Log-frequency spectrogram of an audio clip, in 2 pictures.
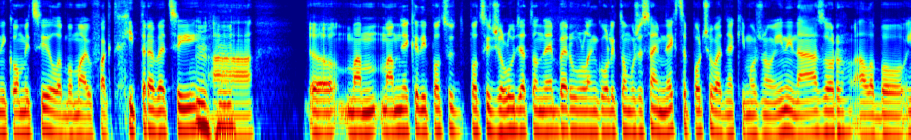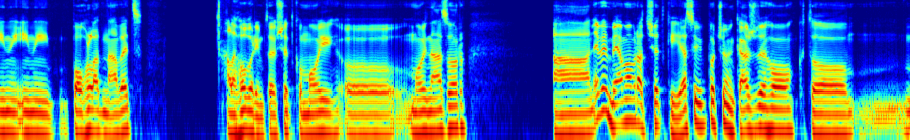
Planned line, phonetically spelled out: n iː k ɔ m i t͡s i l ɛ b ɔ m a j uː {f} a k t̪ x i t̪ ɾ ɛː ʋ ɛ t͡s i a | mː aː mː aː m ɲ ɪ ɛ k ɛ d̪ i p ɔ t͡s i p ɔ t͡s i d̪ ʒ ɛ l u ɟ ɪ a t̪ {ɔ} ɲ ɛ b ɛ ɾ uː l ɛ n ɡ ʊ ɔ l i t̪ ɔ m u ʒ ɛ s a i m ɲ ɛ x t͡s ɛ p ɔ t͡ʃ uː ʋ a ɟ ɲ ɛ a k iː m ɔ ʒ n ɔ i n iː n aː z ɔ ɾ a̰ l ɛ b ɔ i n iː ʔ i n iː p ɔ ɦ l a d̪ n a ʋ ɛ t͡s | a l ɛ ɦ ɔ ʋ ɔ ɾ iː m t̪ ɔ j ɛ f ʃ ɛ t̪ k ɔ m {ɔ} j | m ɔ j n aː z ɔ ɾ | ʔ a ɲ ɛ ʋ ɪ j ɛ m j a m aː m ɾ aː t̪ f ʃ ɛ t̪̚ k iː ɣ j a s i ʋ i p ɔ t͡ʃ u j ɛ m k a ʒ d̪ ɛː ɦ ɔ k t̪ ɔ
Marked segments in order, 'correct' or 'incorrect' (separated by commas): correct, correct, correct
